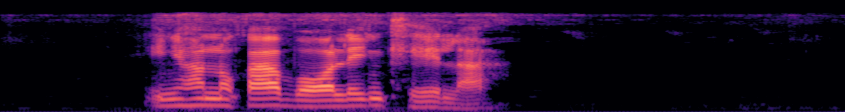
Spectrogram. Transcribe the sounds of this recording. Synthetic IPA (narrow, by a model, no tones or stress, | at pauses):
ḭɲɦɔ̃nɔkabɔliɲkʰela̰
